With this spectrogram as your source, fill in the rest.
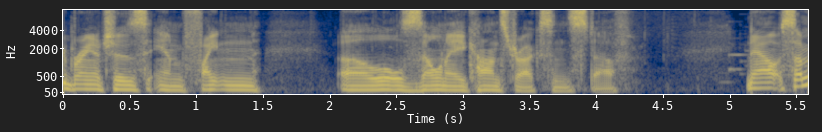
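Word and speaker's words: Zonai: picking up tree branches and fighting uh little zone A constructs and stuff. Now, some of you may say that's pronounced zone I.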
